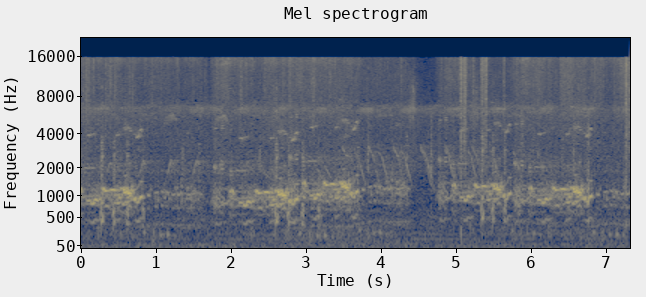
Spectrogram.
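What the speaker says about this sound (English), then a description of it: "I love the way they cluck when you pet them too." Chickens in the farming video game Dinkum cluck in repeated bursts when petted, several short clucking phrases separated by brief pauses, clear and close with no talking.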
